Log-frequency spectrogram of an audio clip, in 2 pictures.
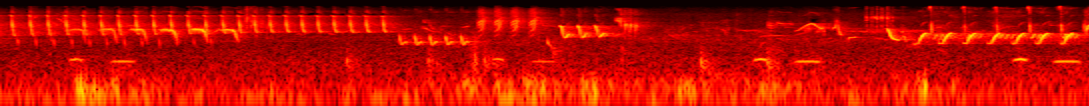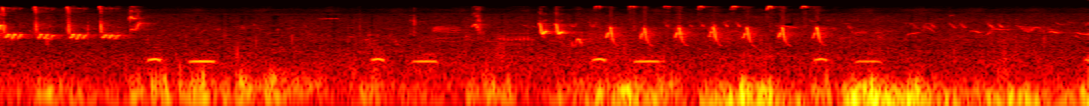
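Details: Steady run of low paired hoots from a cuckoo (pepuk) in Dersim, about nine pairs evenly spaced, mixed with rapid trills, rattles and twitters of several other songbirds.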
